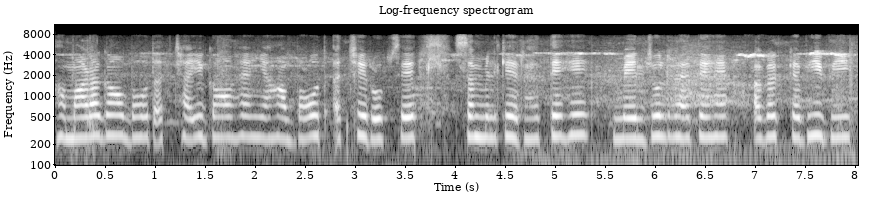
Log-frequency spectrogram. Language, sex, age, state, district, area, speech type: Urdu, female, 18-30, Bihar, Supaul, rural, spontaneous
